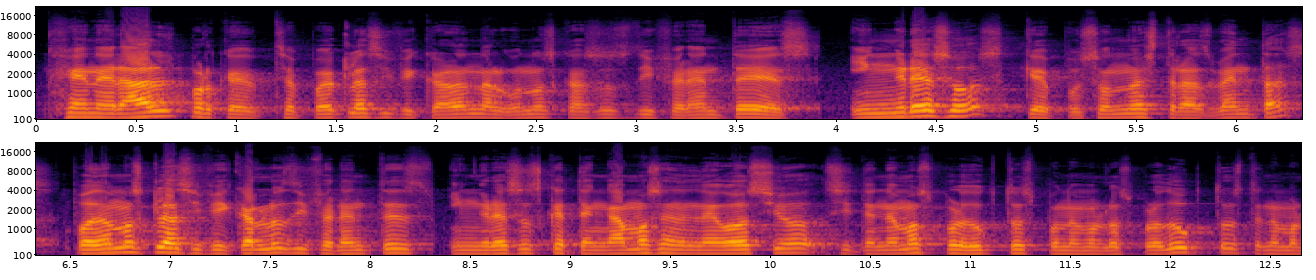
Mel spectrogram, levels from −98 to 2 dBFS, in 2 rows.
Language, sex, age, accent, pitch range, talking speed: Spanish, male, 20-39, Mexican, 135-180 Hz, 150 wpm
